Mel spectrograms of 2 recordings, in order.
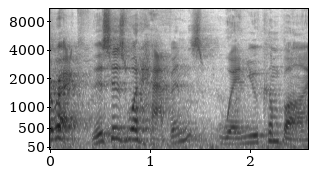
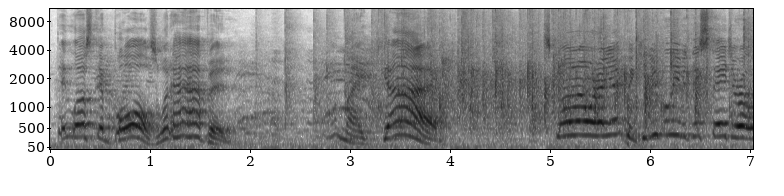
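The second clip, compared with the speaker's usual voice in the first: exasperated rant; 10 semitones higher, 7 dB louder than usual. Acted. Comic yelling at today's young people, loud exasperated outrage. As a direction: bellow it like a fed-up old-timer.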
